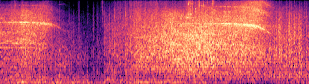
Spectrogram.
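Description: A grenade explosion in the video game Call of Duty Modern Warfare booms loudly, followed by a long rumbling roar and lingering blast noise that swells again before fading.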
